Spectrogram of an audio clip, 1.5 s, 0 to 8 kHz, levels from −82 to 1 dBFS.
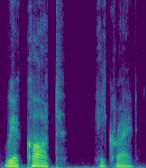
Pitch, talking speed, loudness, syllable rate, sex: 105 Hz, 165 wpm, -18 LUFS, 4.7 syllables/s, male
